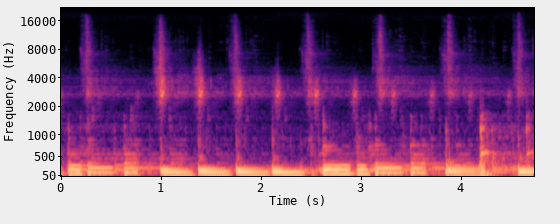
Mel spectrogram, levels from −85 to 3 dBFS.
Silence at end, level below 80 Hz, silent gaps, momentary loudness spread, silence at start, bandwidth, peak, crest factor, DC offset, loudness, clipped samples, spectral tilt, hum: 0 s; -20 dBFS; none; 4 LU; 0 s; 13 kHz; 0 dBFS; 10 dB; under 0.1%; -12 LUFS; under 0.1%; -7.5 dB/octave; none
